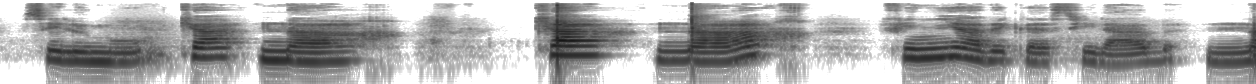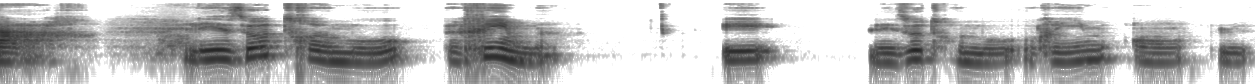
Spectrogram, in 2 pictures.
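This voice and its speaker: A woman teacher from France giving a remote lesson to young children, speaking slowly and carefully and stretching out each word. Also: mid-range voice, breathy edge. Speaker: primary school teacher.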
